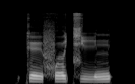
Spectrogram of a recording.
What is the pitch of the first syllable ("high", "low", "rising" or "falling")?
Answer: falling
